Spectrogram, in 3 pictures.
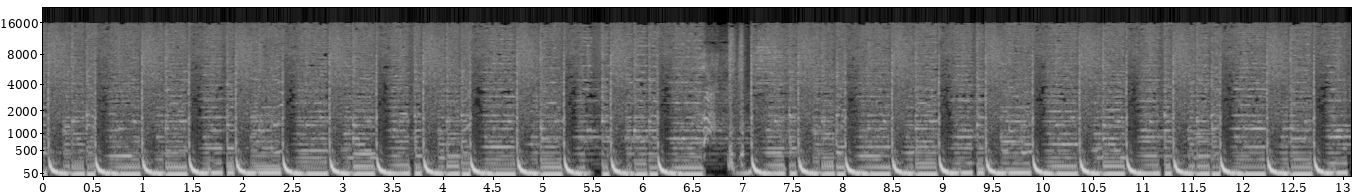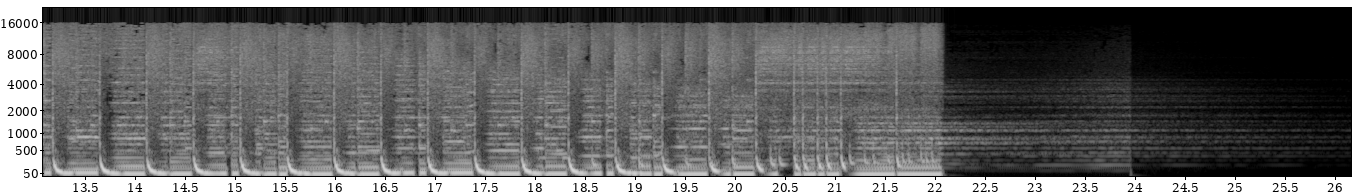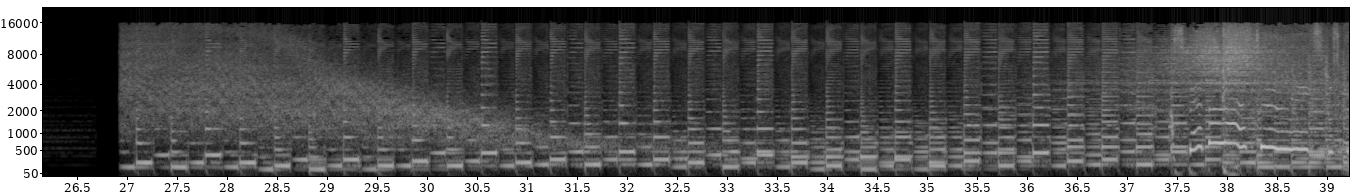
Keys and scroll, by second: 3.2 space, 3.8 alt+super+space, 3.8 alt+super+space, 3.9 alt+super+space, 4.0 alt+super+space, 4.3 alt+super+space, 4.8-6.0 typing, 6.0 alt+super+space, 8.5-12.0 typing, 19.3 super+z, 19.8 super+z, 22.4 super+z, 23.5 a, 28.5 space, 29.0 alt+super+space, 29.1 alt+super+space, 29.2 alt+super+space, 29.2 alt+super+space, 29.4 alt+super+space, 30.4 v, 30.7 space, 31.2 space, 32.6-33.1 typing, 36.3 space, 36.8 super+space, 36.9 super+space, 37.0 super+space, 37.1 super+space, 38.6 u.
